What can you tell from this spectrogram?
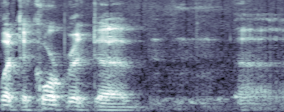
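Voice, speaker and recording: A man with an American accent speaks at a fairly slow pace in a somewhat breathy voice, with audible room echo. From Kansas. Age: 70s. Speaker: real estate broker. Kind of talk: interview. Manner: halting, many fillers.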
